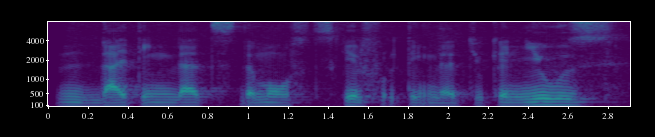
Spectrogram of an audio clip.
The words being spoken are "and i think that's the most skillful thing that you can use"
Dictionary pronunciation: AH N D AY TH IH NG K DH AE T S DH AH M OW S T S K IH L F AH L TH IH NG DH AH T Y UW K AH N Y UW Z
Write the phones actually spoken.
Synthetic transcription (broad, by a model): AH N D AY T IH NG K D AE T S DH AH M OW S T S K IH L F AH L T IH NG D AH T Y UW K AH N Y UW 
